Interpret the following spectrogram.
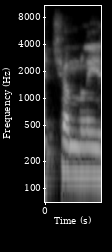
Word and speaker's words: Cholmondeley: So Chumley is like an old English surname that looks like it should be pronounced Cholmondeley.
